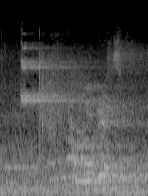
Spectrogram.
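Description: A short, high-pitched squeak of rubber shoe soles on the indoor sports court floor about a third of a second in, followed by people's voices talking in the hall.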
